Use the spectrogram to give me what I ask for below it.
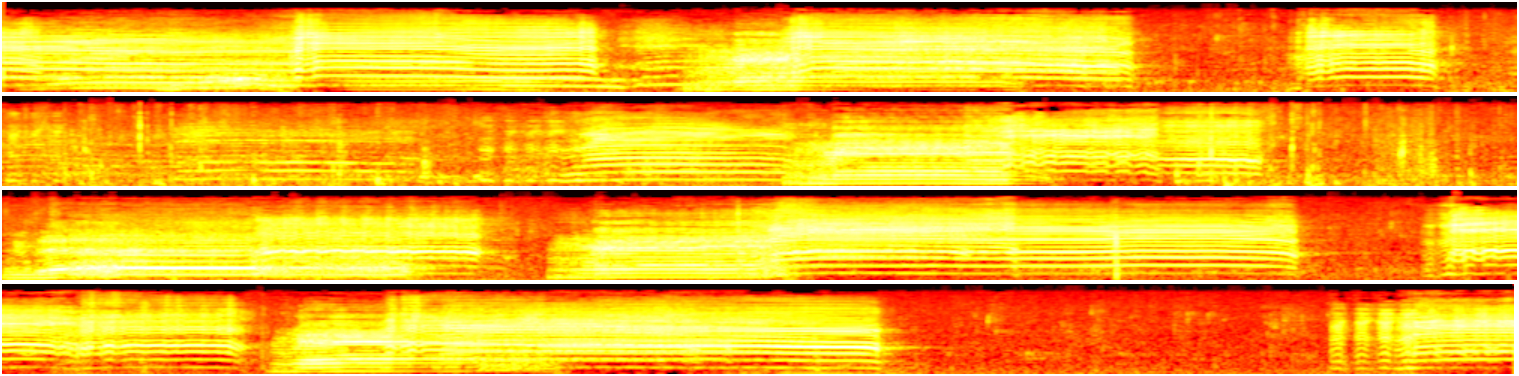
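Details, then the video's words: A flock of sheep, ewes and lambs, calling busily: repeated harmonic bleats of varied pitch and length, some deeper and some higher, follow one another with brief pauses and occasional overlaps before a quiet end. "SOUNDS OF SHEEP AND LAMBS"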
